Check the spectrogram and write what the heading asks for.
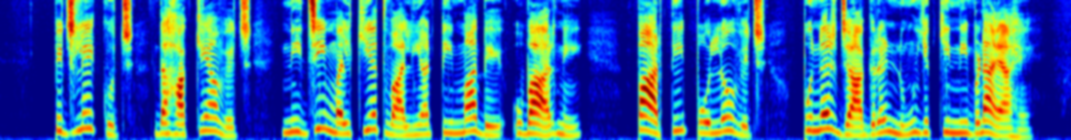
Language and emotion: Punjabi, neutral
